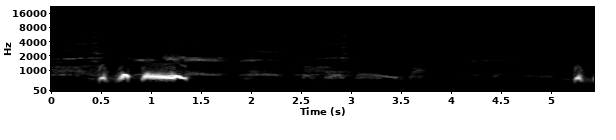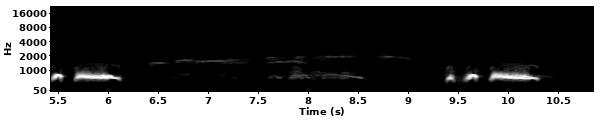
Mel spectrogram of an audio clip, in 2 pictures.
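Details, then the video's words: Decoy spotted dove cooing to draw in wild doves, repeating its phrase three times roughly every four to five seconds. Each is two quick notes then a long coo, with softer wavering coos in between. "Chim Cu Mồi, cu gay kich boi nhanh noi gù hiệu quả nhất 2023"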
